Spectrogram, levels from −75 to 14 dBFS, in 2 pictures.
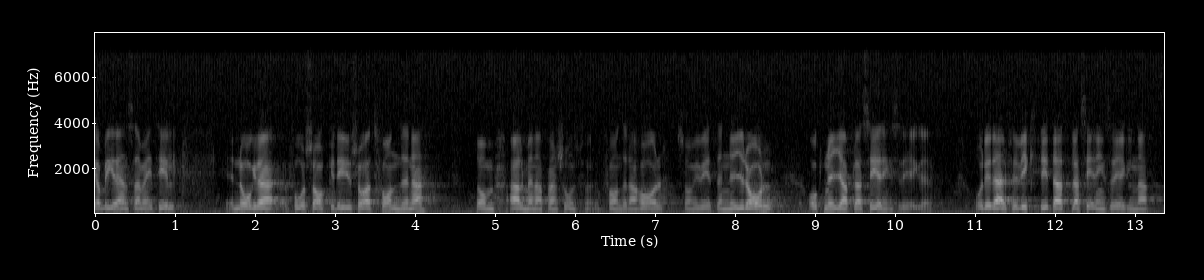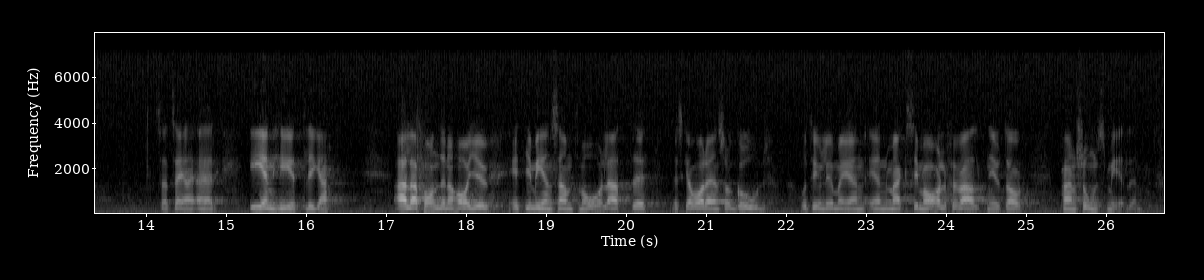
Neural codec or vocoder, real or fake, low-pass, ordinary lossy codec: none; real; 7.2 kHz; none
